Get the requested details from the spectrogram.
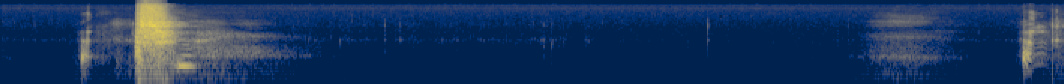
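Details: Induced sneeze in a person with no allergies or hay fever: a short intake of breath, one loud explosive sneeze, then a quieter breath and another burst in a quiet room.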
